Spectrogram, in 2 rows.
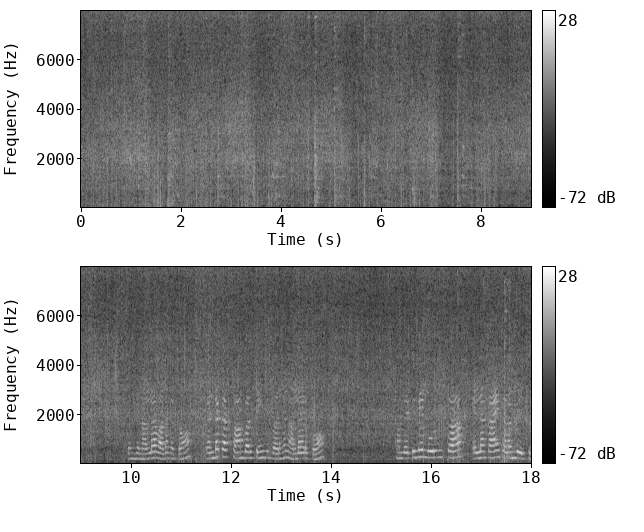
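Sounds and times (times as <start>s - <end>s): vegetables sizzling in hot oil: 0.0s - 18.0s
spoon stirring in a pan: 1.0s - 7.9s.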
